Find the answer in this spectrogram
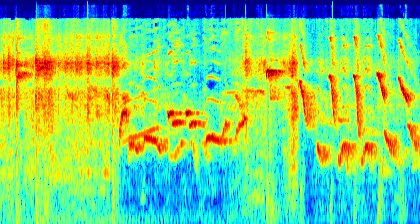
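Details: White-rumped shama mating call, used to bring birds into breeding condition: varied whistled phrases around the middle, then rapid sweeping notes and clicks toward the end, with a low indoor hum and knocking in the first second.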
